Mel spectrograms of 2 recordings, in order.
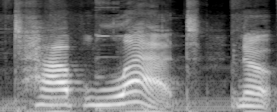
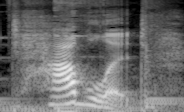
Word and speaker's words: tablet: 首先我们来看一下它的发音，很多同学呢会读成 tablet，no，它的重音在第一个音节。 tablet，然后字母 e 在这里是发一个唰的音，对，tablet。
